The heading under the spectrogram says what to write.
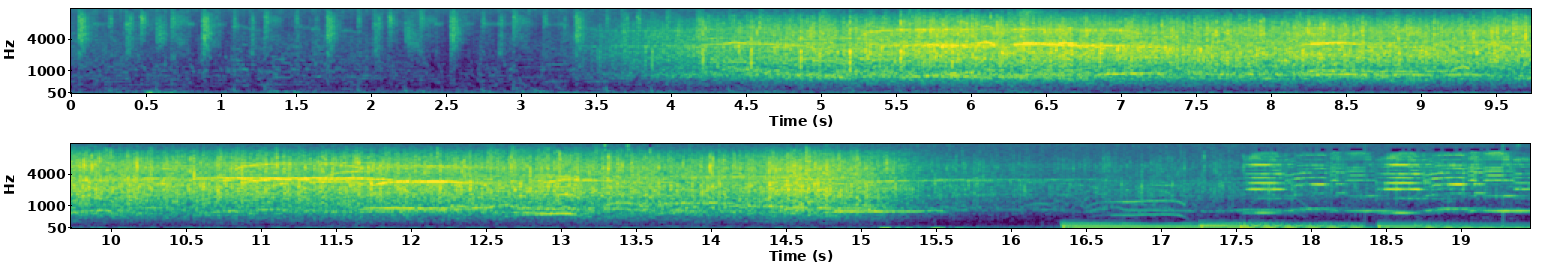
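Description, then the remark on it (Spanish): A crowd breaks into loud, sustained applause that swells in and continues steadily for about ten seconds, then cuts off as a short bright musical jingle begins. “Y cuando llegan los aplausos es porque llega mucha comida.”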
